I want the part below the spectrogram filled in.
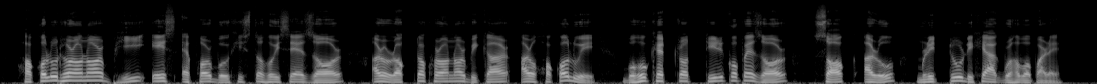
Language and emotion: Assamese, neutral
